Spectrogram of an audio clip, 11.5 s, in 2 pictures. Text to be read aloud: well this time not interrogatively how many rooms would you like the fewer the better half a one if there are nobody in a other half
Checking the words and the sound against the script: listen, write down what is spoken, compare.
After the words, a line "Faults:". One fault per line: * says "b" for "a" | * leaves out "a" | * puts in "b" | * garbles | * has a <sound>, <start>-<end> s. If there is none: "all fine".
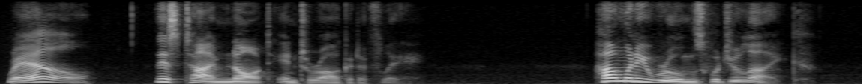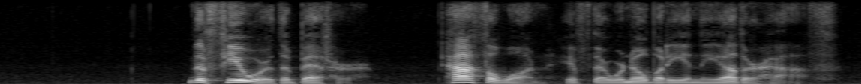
well this time not interrogatively how many rooms would you like the fewer the better half a one if there were nobody in the other half
Faults:
* says "were" for "are"
* says "the" for "a"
